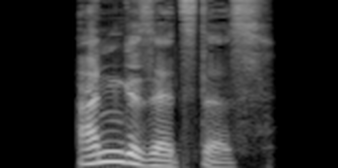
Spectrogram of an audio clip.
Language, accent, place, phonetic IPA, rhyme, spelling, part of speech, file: German, Germany, Berlin, [ˈanɡəˌzɛt͡stəs], -anɡəzɛt͡stəs, angesetztes, adjective, De-angesetztes.ogg
- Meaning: Inflected form of angesetzt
